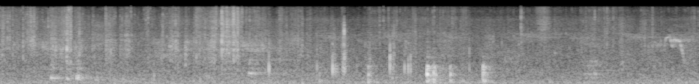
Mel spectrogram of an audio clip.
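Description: Light crackling and rustling of charred, string-tied leaf parcels being handled and untied, with scattered small clicks. A short animal call is heard about four seconds in.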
